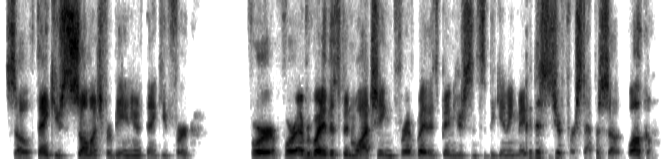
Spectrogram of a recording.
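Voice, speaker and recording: A man's voice: mid-range voice, quick pace. A man hosting an interview podcast, upbeat and chummy, often calling his guest "man.". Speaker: podcast host.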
